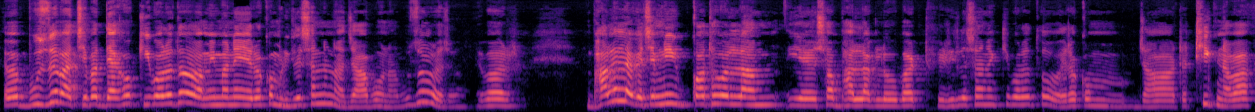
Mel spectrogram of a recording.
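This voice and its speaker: A man's voice: very high voice, brisk, no echo. A man with an Indian Bengali accent chatting casually on a prank call, teasing and often repeating himself. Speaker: prank caller, video host. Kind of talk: casual phone chat. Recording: muffled, faintly noisy call recording.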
